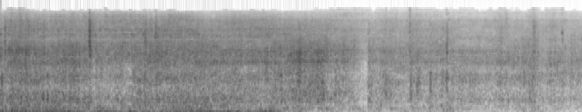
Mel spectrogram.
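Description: Wind rushing over the camera microphone and mountain bike tyres rolling on loose volcanic gravel during a descent. The low rumble dies away about three seconds in as the bike slows, leaving a quieter rustle with a few small clicks.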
